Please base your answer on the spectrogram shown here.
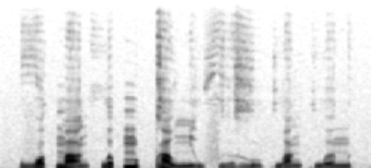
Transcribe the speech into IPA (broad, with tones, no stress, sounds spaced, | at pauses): v ɔ˦˥ t̚ m a̰ː˧˨ ŋ h w ə˦˥ p̚ m ə˦˥ p̚ ɣ a˧˩ w ɲ ɨ̰˧˨ w f ɨ̤˨˩ ə̯ ɣ ṵ˧˥ k w a˧˩ ŋ k w ə˧ n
